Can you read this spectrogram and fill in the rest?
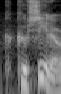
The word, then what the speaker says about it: Kushida: It's the Kushida, right? – Yes.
